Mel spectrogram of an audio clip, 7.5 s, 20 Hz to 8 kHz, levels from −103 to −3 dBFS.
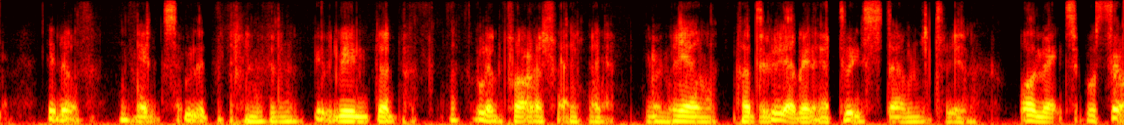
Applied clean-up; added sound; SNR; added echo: neural diffusion model UNIVERSE++.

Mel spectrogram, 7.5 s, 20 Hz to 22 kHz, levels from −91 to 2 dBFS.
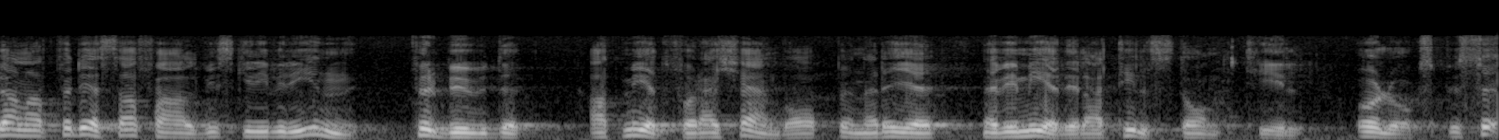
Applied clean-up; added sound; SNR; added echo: none; none; none; none.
